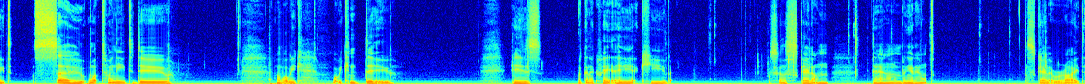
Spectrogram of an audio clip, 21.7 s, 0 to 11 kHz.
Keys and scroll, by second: 10.4 shift+a, 15.8 s, 20.8 s.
